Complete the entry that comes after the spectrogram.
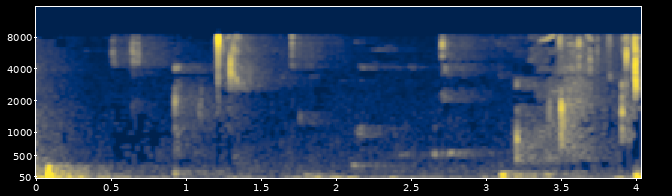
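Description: Computer mouse clicks come in quick, irregular bursts while selecting and dimensioning a CAD sketch, close and crisp with quiet gaps between, no talking.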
